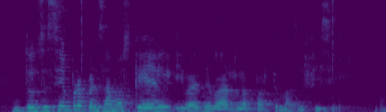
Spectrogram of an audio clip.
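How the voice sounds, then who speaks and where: Lively intonation at a moderate pace comes through noticeable background noise and audible room echo. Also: woman. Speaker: immigrant mother. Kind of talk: interview. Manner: reflective.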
